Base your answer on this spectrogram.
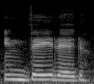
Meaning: simple past and past participle of invade
- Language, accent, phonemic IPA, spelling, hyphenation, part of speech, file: English, US, /ɪnˈveɪdɪd/, invaded, in‧vad‧ed, verb, En-us-invaded.ogg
